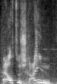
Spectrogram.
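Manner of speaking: high-pitched exasperated complaint; indignant gamer's rant; annoyed scolding. Real, not acted. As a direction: tell the enemy off, voice pushed up high. Scolding the boss mid-fight.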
